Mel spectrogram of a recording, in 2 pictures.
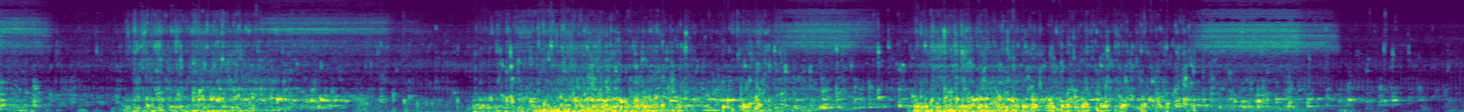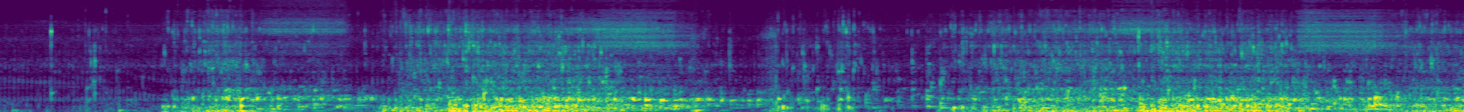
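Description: Scuba diver breathing through a regulator underwater: hissing inhalations alternate with exhaled bubbles rumbling and gurgling, in a slow cycle that repeats every several seconds.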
